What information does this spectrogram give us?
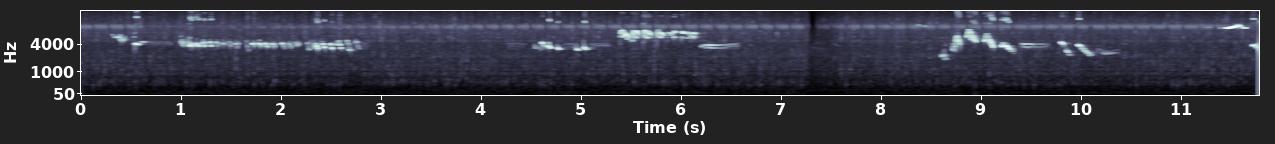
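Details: In a simple aviary, a male robin sings its long, full rolling song: clustered sharp high chirps early, a brief phrase near 5 seconds, then a lively descending warbled run after 8.5 seconds and a final note, over steady background hiss.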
